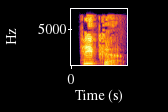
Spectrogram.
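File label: "hiccough", English, British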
